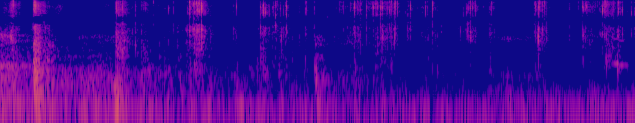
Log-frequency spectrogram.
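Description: Plastic packaging crinkling in short, irregular crackles as it is handled, quietly, with a few sharper crackles in the first couple of seconds.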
